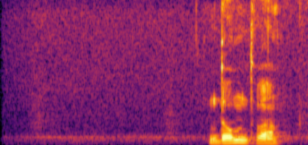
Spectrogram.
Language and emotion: Russian, neutral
